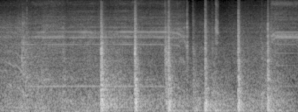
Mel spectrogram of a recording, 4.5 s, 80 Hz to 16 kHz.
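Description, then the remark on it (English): Car factory assembly-line machinery at Ford's River Rouge complex, where the 2003 Mustang is being made, runs with a steady mechanical hum and faint high whines, punctuated by sharp metallic clanks and bangs roughly every half second. “Workers on this assembly line in Ford's huge River Rouge complex are making the 2003 Mustang.”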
